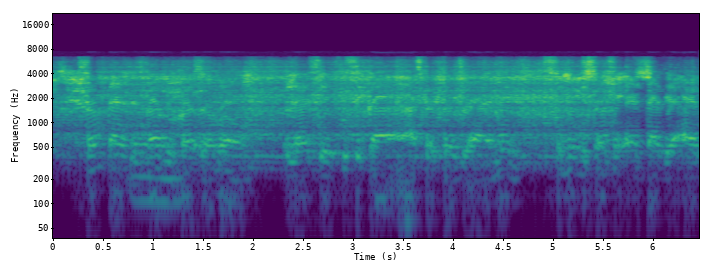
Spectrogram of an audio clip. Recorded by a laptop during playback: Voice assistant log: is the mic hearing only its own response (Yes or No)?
No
